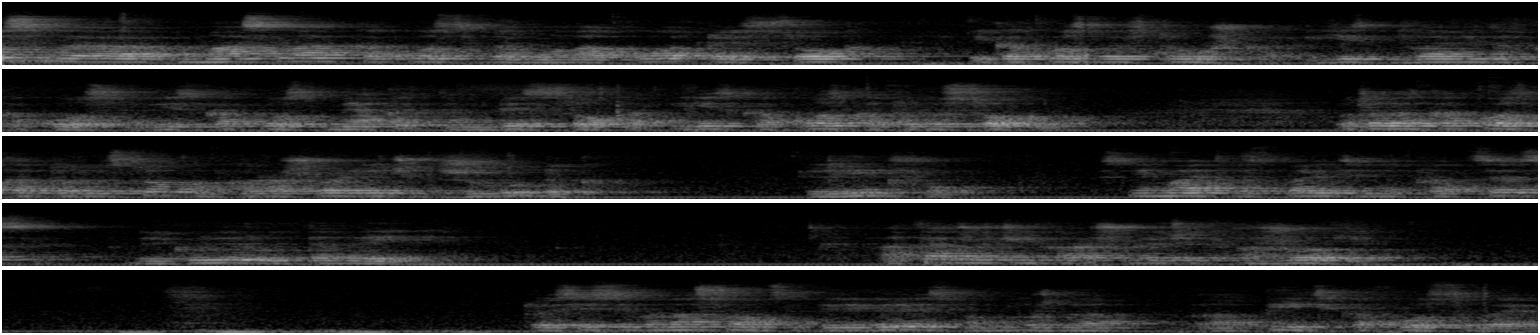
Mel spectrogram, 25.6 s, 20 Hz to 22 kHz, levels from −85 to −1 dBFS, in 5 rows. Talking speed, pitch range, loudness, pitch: 130 wpm, 115-155 Hz, -42 LUFS, 145 Hz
